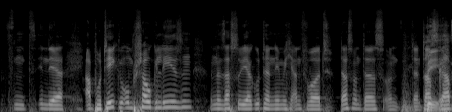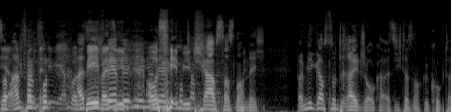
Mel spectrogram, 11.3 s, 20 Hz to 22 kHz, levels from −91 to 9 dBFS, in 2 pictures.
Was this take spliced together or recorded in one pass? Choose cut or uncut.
cut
